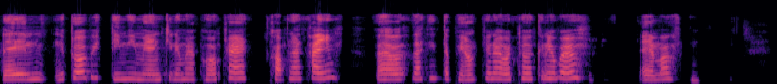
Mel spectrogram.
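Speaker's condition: Profoundly deaf; cochlear implant, Bluetooth microphone streaming to implant cuts background noise

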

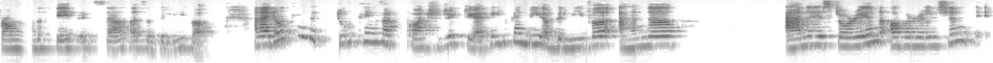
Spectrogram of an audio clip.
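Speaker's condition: No condition

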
